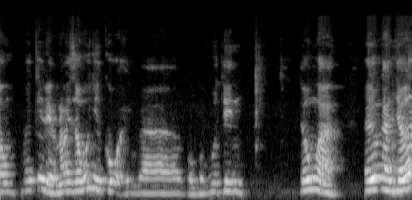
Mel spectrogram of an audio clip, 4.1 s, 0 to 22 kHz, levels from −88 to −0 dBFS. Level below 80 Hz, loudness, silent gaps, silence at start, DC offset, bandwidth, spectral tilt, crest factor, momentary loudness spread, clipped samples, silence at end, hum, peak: -64 dBFS; -21 LUFS; none; 0 s; under 0.1%; 11.5 kHz; -6 dB/octave; 18 dB; 13 LU; under 0.1%; 0 s; none; -2 dBFS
